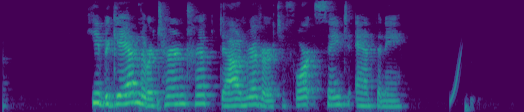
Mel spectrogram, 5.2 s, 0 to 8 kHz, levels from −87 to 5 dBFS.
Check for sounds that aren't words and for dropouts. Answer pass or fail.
fail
